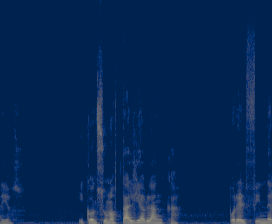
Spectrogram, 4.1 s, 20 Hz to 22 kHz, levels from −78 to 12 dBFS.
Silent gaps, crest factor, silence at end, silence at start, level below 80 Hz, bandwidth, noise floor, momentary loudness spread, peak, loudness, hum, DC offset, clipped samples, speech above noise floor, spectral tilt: none; 20 dB; 0 s; 0 s; -70 dBFS; over 20 kHz; -64 dBFS; 18 LU; -12 dBFS; -31 LUFS; none; under 0.1%; under 0.1%; 34 dB; -5.5 dB/octave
